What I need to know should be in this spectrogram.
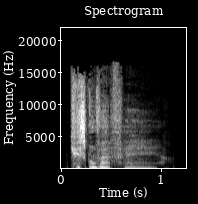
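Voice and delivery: put-on high child voice, hushed; a boy whispering a worry; worried little boy. Manu asking his sister what to do, worried boy voice. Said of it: "dit Manu".

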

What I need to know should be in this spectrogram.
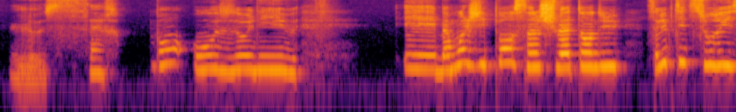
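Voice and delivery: high hurried snake voice, excuses tumbling out; hasty hissing snake. A narrator's reading. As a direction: hiss a hasty goodbye and flee. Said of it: "siffle le serpent avec empressement".

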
